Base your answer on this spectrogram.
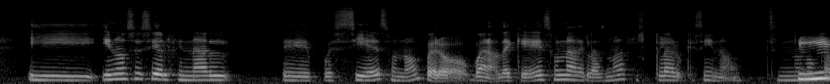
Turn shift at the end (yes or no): yes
